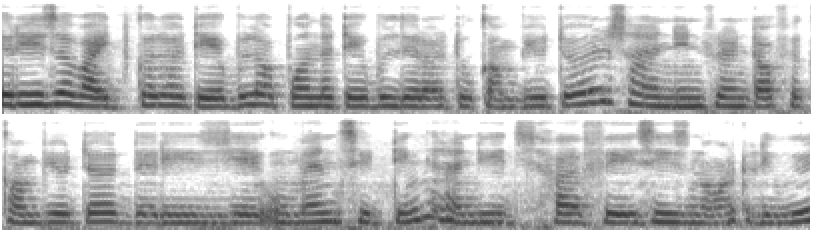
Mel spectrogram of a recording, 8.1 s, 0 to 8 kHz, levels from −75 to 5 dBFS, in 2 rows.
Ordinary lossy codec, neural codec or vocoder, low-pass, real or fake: none; vocoder, 24 kHz, 100 mel bands, Vocos; 7.2 kHz; fake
